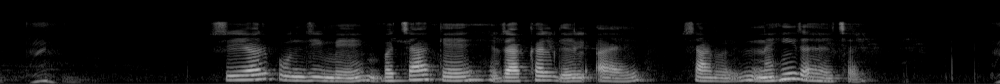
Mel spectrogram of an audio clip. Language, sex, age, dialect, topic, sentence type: Maithili, female, 41-45, Eastern / Thethi, banking, statement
